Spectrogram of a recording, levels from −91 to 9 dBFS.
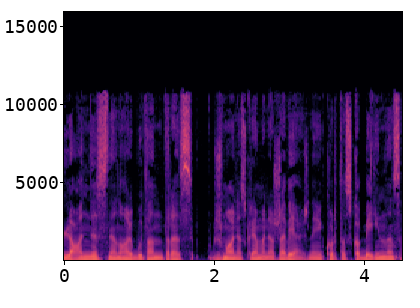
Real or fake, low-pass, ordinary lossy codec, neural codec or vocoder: real; 10.8 kHz; MP3, 64 kbps; none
